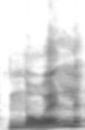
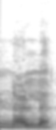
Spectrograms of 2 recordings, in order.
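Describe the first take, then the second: First: The o and e are two separate vowels. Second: The o and e merge into one vowel. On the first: The speaker calls it right. "je prononce no, le o et le e tout seul" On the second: The speaker calls it wrong. "S'il n'y avait pas le tréma, je vais prononcer"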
